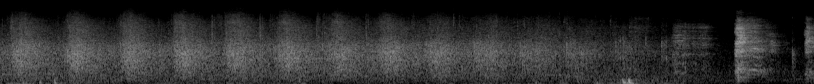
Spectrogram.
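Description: A large crowd claps in steady rhythm in a big echoing hall.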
